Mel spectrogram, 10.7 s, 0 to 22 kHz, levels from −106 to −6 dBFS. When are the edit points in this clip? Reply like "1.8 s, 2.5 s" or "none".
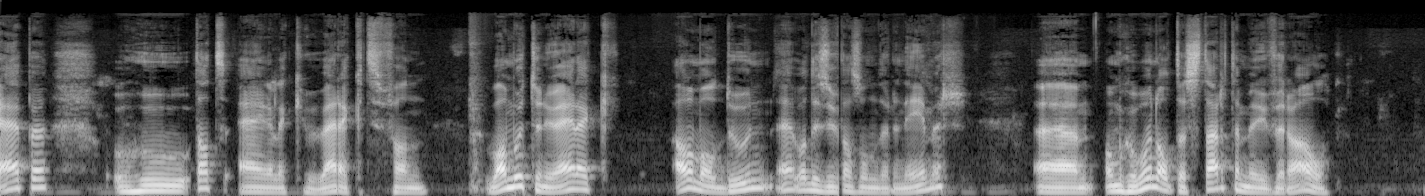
1.4 s, 6.3 s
